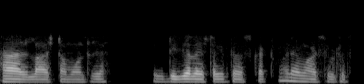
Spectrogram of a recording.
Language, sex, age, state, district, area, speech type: Kannada, male, 30-45, Karnataka, Belgaum, rural, conversation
